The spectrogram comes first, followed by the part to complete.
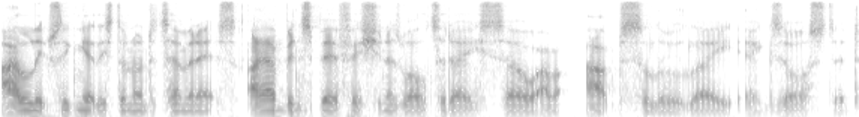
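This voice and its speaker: This is a man speaking. He has an English accent. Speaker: crypto trading analyst. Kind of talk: market analysis video. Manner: fast, rambling.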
